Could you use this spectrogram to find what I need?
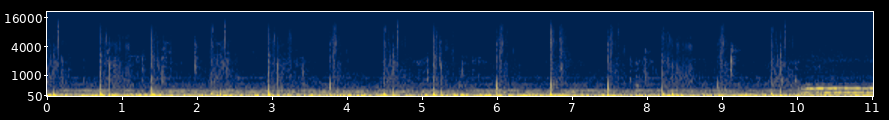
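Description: Footsteps thud steadily.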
